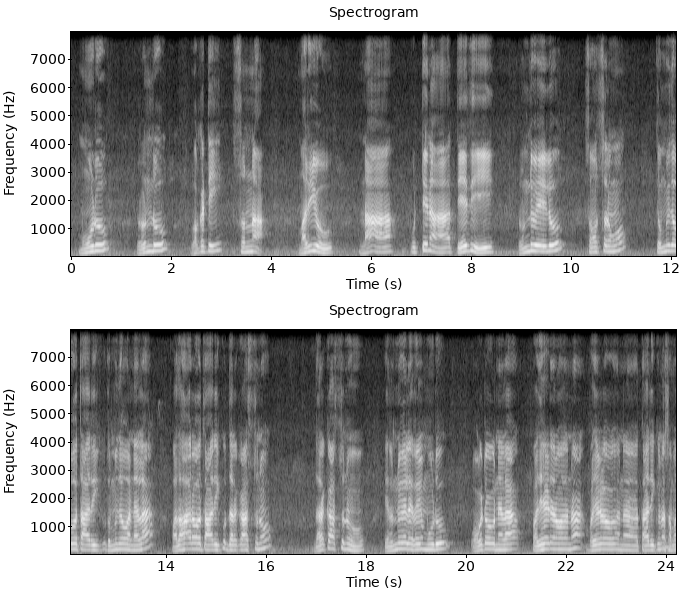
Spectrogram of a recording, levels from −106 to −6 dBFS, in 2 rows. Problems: background sounds at intervals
